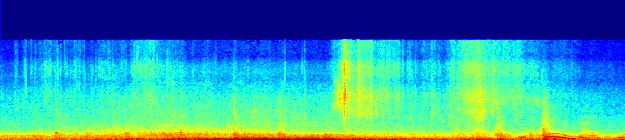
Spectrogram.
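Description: A motor vehicle passing, its low engine hum swelling to loudest about halfway through and then fading, over wind rumble on the microphone.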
